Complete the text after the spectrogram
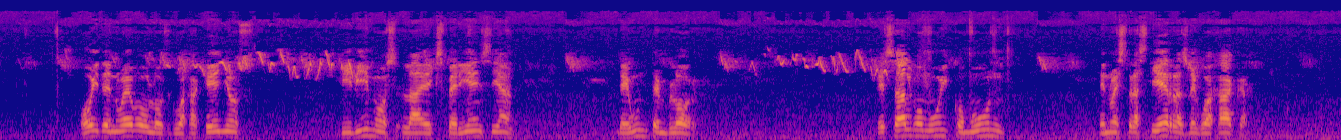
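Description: An elderly man speaks calmly and slowly, close by, with pauses between phrases.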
